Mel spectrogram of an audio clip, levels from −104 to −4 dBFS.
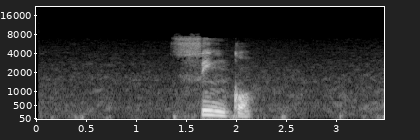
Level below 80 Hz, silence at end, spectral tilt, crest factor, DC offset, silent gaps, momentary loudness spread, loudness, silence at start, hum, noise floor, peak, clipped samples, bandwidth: -58 dBFS; 1.35 s; -7 dB/octave; 20 dB; under 0.1%; none; 21 LU; -21 LUFS; 1.45 s; none; -61 dBFS; -6 dBFS; under 0.1%; 7.6 kHz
